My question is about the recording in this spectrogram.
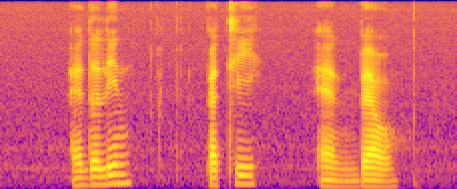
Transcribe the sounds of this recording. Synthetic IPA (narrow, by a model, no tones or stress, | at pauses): ʔɛdəlĩn | pɛtʰi | ɛ̃nbɛl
